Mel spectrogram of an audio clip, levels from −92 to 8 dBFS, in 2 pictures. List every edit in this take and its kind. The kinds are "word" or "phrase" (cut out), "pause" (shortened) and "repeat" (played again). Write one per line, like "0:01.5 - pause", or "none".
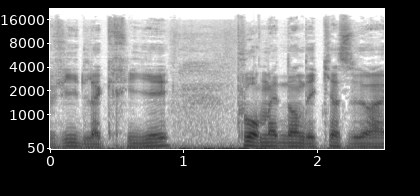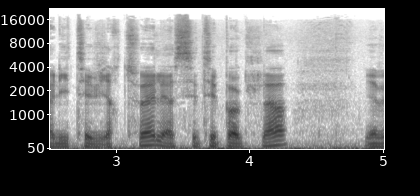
none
